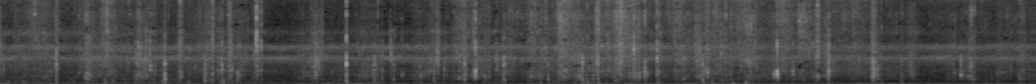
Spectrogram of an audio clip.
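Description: Footsteps on a gravelly dirt path: irregular soft crunches and small clicks over a low rumble.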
